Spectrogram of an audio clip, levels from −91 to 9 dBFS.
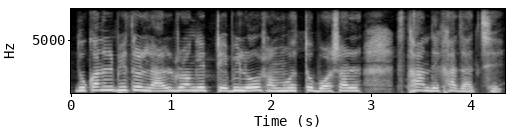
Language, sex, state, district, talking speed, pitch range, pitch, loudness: Bengali, female, West Bengal, Cooch Behar, 150 wpm, 255-290 Hz, 275 Hz, -13 LUFS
